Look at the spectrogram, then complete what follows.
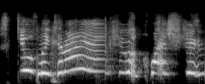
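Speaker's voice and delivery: put-on tiny, very high little-kid voice. A parent retells the son speaking up right before they leave, Gideon's teacher's little voice. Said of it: "he has a teacher's little voice".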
